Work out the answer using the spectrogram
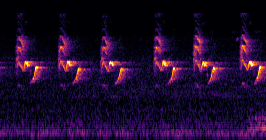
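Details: Parent birds at their nest calling: six crisp, high chirps with a falling slur, spaced roughly every half second, against faint low background noise.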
